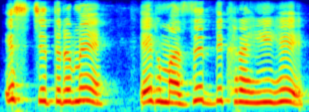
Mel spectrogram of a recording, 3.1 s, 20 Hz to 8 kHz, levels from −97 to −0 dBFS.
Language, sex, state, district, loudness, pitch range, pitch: Hindi, female, Madhya Pradesh, Bhopal, -12 LUFS, 290-330 Hz, 310 Hz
